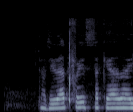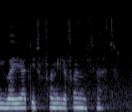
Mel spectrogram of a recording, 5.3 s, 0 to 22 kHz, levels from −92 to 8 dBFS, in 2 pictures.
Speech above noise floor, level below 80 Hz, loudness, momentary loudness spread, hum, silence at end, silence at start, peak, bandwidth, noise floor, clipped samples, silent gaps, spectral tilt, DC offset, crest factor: 44 dB; -68 dBFS; -34 LUFS; 15 LU; none; 0.6 s; 0.8 s; -16 dBFS; 10.5 kHz; -77 dBFS; under 0.1%; none; -9.5 dB/octave; under 0.1%; 18 dB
